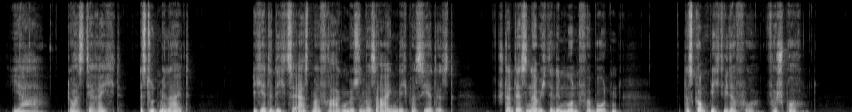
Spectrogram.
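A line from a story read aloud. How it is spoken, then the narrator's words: Plain. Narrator (German): sagte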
